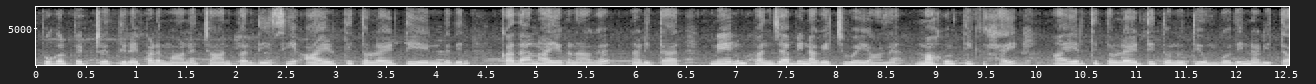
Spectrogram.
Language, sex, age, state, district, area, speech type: Tamil, female, 18-30, Tamil Nadu, Dharmapuri, urban, read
